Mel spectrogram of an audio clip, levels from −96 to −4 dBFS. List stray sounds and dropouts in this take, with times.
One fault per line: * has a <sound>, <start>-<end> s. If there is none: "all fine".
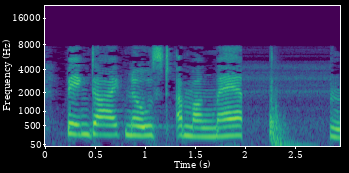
* has a thud, 2.2-2.7 s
